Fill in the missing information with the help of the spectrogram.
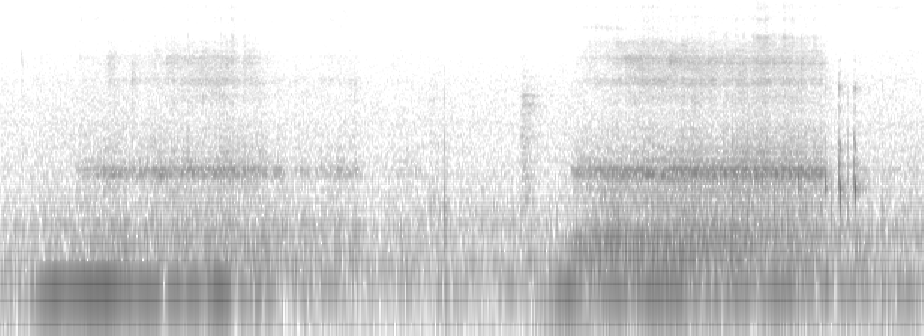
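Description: Two long, low, rumbling snores with a whistling edge, separated by a quiet pause; snoring in a flat-faced dog.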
